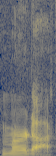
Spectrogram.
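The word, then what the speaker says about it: Murdaugh: Now it's it's spelled Murdoch, but it's pronounced Murdoch. I guess that's the uh Celtic or Scottish um pronunciation for Murdoch. Murdoch. Um but but it's Murdoch colon death in the family is I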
